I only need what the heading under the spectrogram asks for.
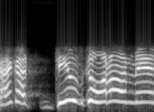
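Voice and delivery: very high, slow, drawn-out squeaky voice. Retelling how he acted as an executive: Jimmy Hart impression. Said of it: "your Jimmy Hart sounds like Mickey Mouse".

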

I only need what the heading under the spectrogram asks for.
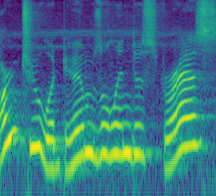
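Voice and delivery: odd cartoon strongman hero voice. Retelling the funniest meme of the week; Hercules voice. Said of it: "Why does he talk like this?".

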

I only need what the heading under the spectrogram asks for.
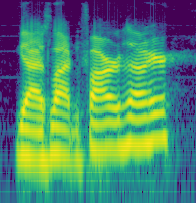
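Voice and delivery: put-on broad, very twangy Southern accent, laid on thick. Imitating some dude coming out to ask a question, twangiest Southern accent. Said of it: "just the twangiest southern accent".

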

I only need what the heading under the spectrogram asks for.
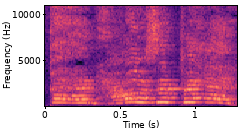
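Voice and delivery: shouting. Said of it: "you do not need to shout".

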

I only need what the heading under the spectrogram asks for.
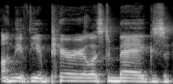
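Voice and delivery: ordinary talk

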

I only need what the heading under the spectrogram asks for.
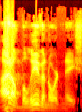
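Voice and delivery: smug, self-satisfied, superior little tone. Retelling what someone said about ordination: imitating a smug remark. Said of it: "kind of smugly said".

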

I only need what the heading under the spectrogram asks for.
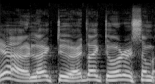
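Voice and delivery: bad put-on Finnish accent. Retelling a phone call from a guy in Finland ordering jigs, bad Finnish accent. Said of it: "Not sure that's Finnish".

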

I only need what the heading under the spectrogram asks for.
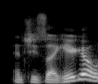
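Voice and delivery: ordinary talk

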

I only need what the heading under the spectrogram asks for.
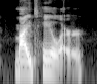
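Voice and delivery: put-on, curt, dismissive two words. Retelling an interviewer's question and the curt answer: imitating Hugh Grant being dismissive. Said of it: "He gave her the most shut down".

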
